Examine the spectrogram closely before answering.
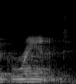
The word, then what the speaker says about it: Garand: 30 model M1 also affectionally known as the grand I say Grand because that's what most of the World War II vets called it I understand that uh John Garand Garen was how you pronounce his last name people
